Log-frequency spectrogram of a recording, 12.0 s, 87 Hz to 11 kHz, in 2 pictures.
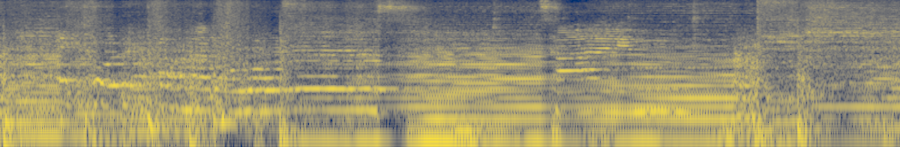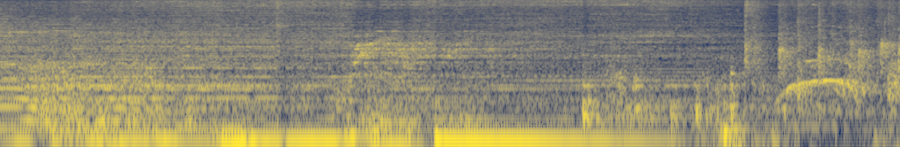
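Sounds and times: keyboard: 0.0 - 11.0
drum kit: 0.0 - 12.0
electric guitar: 0.0 - 12.0
drum and cymbal hits: 4.6 - 11.6.

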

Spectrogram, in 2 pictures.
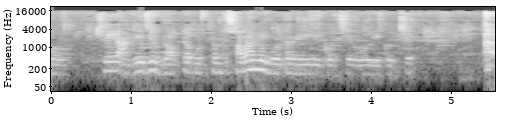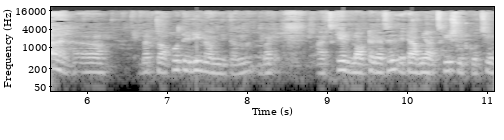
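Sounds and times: man speaking: 0.0 - 4.6, 5.4 - 11.0.

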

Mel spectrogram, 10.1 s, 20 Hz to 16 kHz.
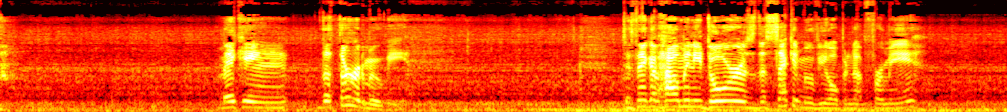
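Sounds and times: low vehicle rumble: 0.0 - 10.0.

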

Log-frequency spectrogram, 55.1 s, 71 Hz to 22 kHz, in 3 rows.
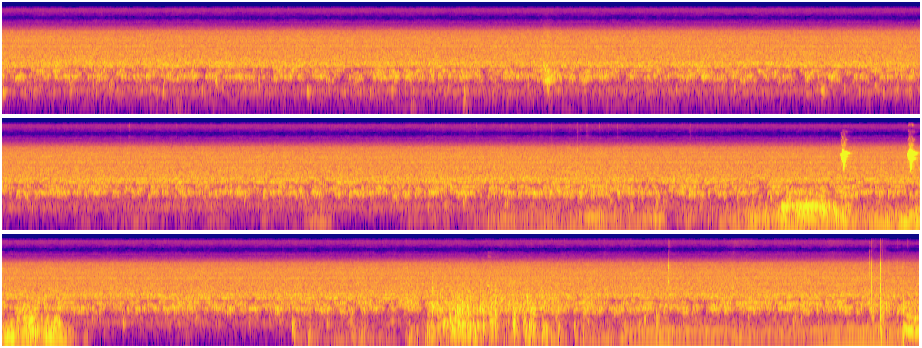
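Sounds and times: budgerigar chirps: 35.0 - 35.5, 36.4 - 37.0.

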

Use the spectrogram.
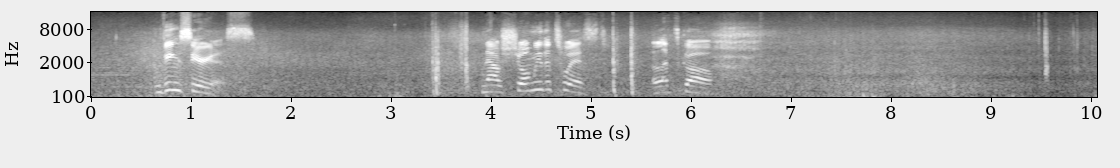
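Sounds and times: ocean surf washing onto beach: 0.0 - 10.0
wind rumbling on microphone: 0.0 - 10.0.

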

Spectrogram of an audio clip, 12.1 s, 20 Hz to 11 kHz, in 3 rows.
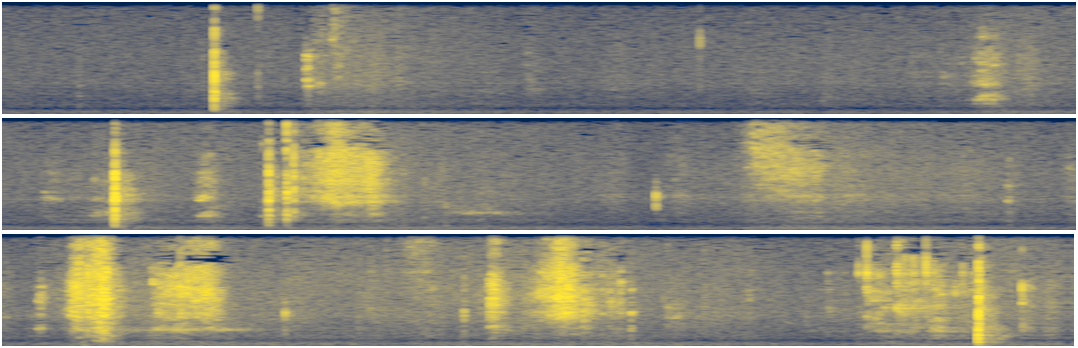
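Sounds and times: marker strokes on paper plate: 4.8 - 5.6.

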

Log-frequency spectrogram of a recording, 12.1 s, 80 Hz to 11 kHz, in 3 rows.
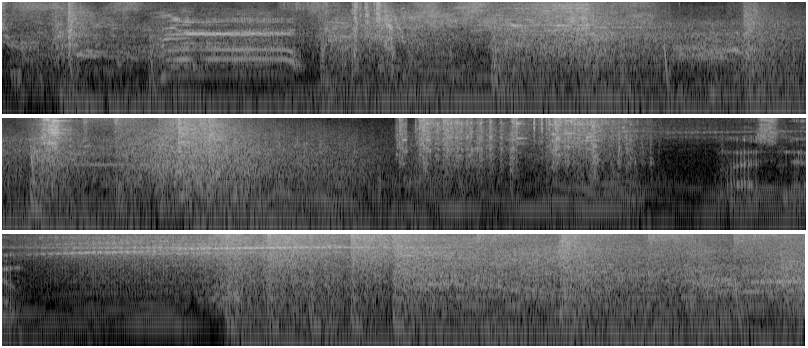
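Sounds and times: action trailer music: 0.0 - 12.0.

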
